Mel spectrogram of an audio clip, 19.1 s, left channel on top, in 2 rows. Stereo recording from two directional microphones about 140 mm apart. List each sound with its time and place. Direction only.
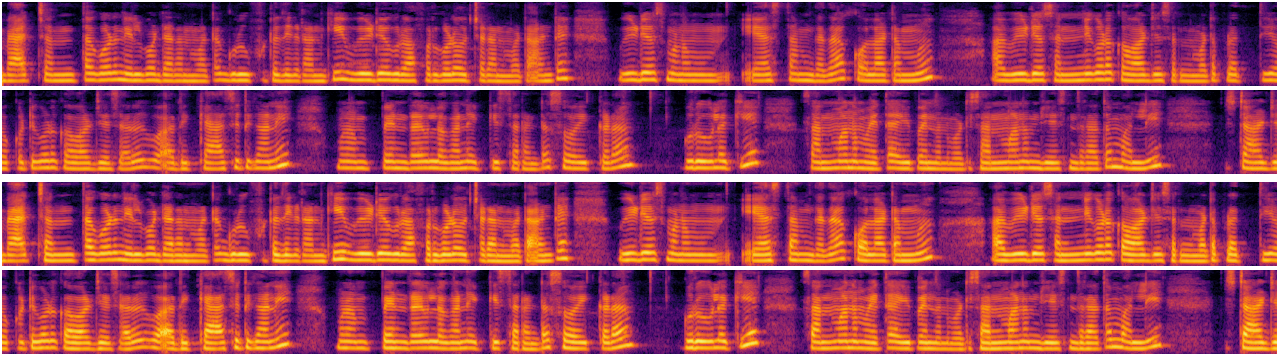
0.0 s a woman's voice: 35° right (ahead or behind)
5.4 s a woman's voice: 35° right (ahead or behind)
